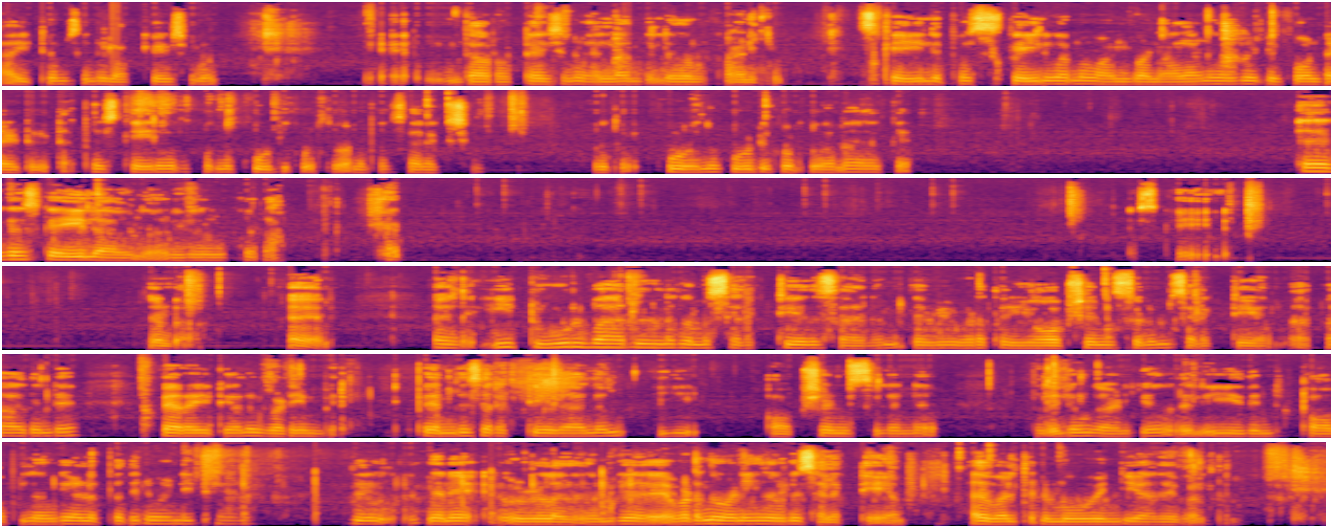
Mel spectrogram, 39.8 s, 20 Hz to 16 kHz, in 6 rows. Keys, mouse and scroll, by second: 6.2-8.8 middle drag, 8.8-13.7 drag, 13.7-15.6 drag, 19.8-23.2 drag, 25.2 click, 37.9 click.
